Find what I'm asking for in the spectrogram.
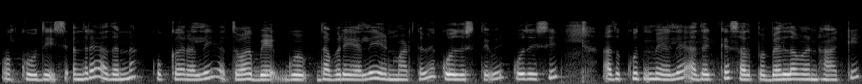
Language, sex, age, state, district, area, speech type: Kannada, female, 30-45, Karnataka, Gadag, rural, spontaneous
